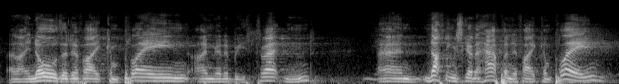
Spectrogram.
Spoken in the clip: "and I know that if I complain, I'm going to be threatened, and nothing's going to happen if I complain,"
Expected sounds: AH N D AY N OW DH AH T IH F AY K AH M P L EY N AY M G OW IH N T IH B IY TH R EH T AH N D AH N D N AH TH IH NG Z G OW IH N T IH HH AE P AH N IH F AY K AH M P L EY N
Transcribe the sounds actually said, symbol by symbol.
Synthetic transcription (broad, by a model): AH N AY N OW DH AH T IH F AY K AH M P L EY N AY M G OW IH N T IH B IY TH R EH T N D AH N N AH TH IH NG Z G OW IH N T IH HH AE P AH N IH F AY K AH M P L EY N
